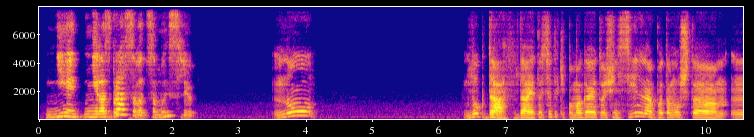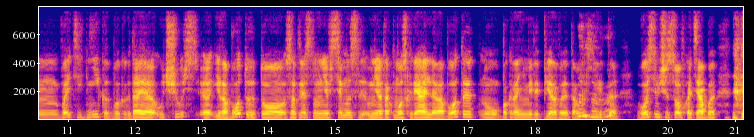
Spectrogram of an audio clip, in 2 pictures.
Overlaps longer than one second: none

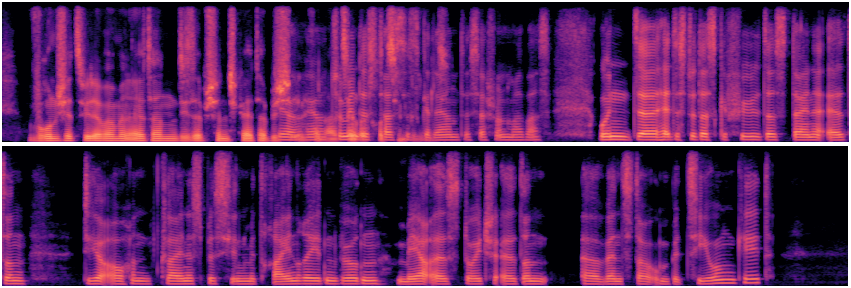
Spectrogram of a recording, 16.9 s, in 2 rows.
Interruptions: present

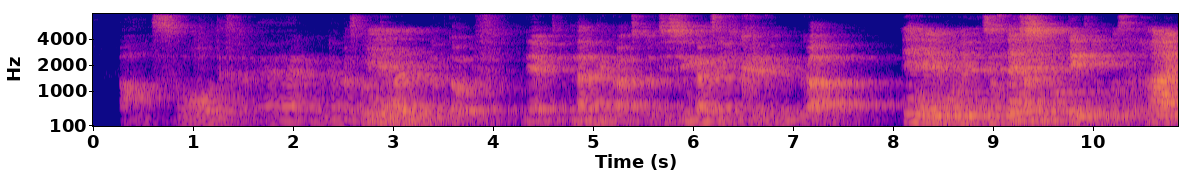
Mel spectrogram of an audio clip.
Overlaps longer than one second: present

